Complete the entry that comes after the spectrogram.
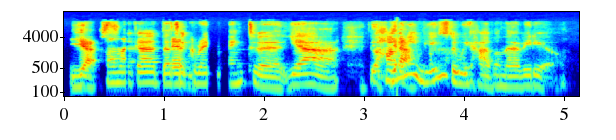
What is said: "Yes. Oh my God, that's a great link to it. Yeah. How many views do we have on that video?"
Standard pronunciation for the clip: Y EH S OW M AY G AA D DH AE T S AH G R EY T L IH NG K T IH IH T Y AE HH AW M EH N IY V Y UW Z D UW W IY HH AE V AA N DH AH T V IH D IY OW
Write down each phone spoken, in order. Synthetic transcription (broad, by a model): Y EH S OW M AY G AA D DH AE T S AH G R EY T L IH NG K T IH IH T Y AE HH AW M EH N IY V Y UW Z D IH W IY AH V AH N DH AH T V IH D IY OW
